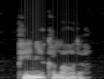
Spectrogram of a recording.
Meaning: A cocktail containing rum, pineapple juice, coconut milk and a dash of syrup, blended with crushed ice
- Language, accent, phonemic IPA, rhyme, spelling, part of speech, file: English, Southern England, /ˌpiːnjə koʊˈlɑːdə/, -ɑːdə, piña colada, noun, LL-Q1860 (eng)-piña colada.wav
